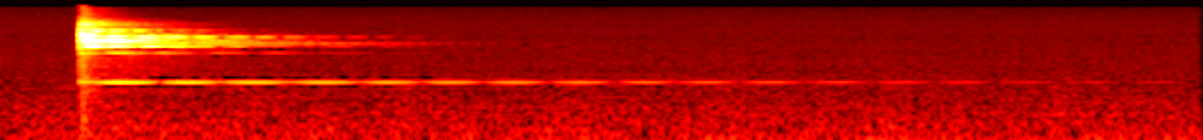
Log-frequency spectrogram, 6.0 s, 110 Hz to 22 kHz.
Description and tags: This version is 10% slower than the original. Edited in Audacity 1.3.5 beta
bell, bing, brass, ding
